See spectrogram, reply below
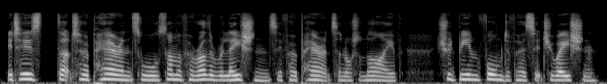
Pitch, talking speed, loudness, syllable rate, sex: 205 Hz, 225 wpm, -18 LUFS, 6.4 syllables/s, female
